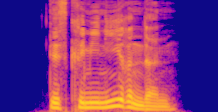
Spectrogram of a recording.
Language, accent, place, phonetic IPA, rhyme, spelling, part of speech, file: German, Germany, Berlin, [dɪskʁimiˈniːʁəndn̩], -iːʁəndn̩, diskriminierenden, adjective, De-diskriminierenden.ogg
- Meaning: inflection of diskriminierend: 1. strong genitive masculine/neuter singular 2. weak/mixed genitive/dative all-gender singular 3. strong/weak/mixed accusative masculine singular 4. strong dative plural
